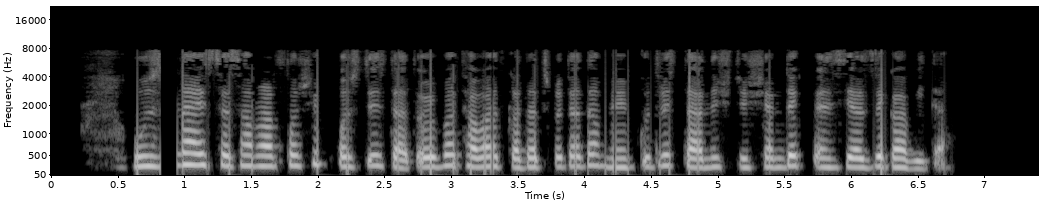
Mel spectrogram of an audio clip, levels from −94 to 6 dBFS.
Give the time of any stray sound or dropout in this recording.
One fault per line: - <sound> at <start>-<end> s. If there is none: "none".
- dropout at 0.8-1.0 s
